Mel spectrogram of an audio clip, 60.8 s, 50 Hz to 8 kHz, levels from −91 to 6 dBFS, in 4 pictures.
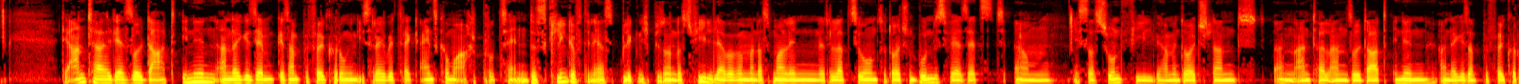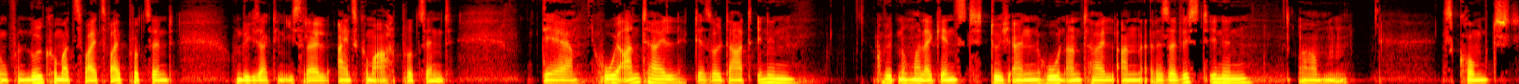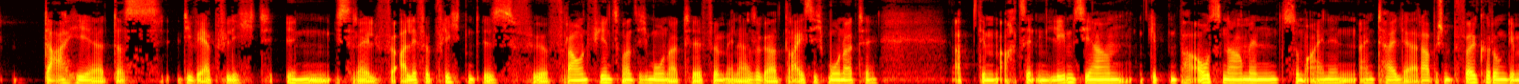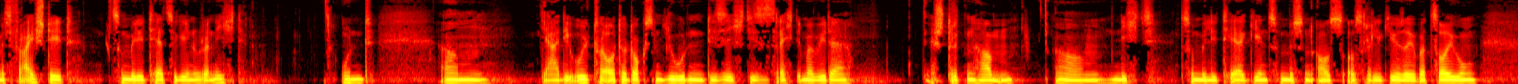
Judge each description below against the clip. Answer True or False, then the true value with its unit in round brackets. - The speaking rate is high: False (145 wpm)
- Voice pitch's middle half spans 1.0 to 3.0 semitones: False (3.5 semitones)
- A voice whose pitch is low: True (110 Hz)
